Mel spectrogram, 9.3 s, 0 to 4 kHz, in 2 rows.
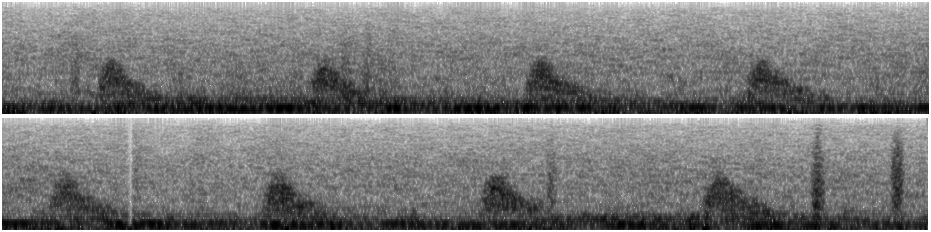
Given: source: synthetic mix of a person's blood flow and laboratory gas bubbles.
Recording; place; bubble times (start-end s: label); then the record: Doppler ultrasound of blood flow; subclavian vein
no bubbles
From the record:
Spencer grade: 0 (complete lack of bubble signals)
